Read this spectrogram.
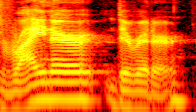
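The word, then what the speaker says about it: Reinier de Ridder: He can explain where I'm mispronouncing Renier de Ritter. – Listeners, it is so much easier. It is Reiner de Ritter.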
